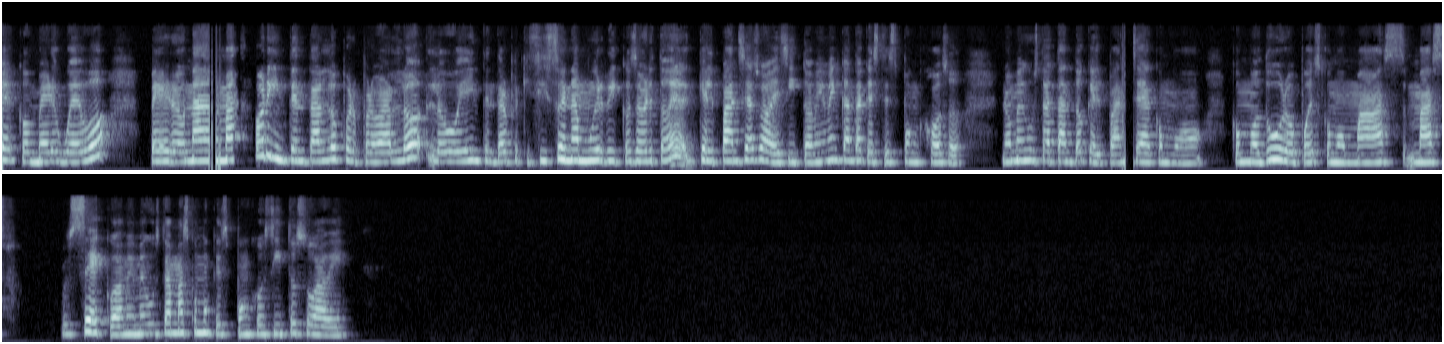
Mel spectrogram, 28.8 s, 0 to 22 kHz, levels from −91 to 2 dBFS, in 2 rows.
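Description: A speech recording with two kinds of fault. Intermittent contact breaks the signal twice, from 2.03 to 2.18 s and from 11.20 to 11.33 s. Each time a loose connection opens for roughly 72 ms and then 89 ms, so the audio drops out with a crackle at each edge and only faint hiss in between. On a waveform these look like near-flat gaps framed by sharp spikes. On a spectrogram they show as thin vertical bands of broadband clicks around an almost empty slot. From 21.05 s to the end, the adaptive stream switches to a lower bitrate with no gap. The treble suddenly thins, with codec artefacts more audible. The sound points to a drop from a full-rate AAC encoding to a low-rate HE-AAC one, around 16 kbit/s. On a spectrogram the top edge steps down sharply to nothing above 11.8 kHz, and the upper band looks patchy and replicated rather than natural.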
